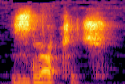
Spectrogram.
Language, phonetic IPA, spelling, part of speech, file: Polish, [ˈznat͡ʃɨt͡ɕ], znaczyć, verb, Pl-znaczyć.ogg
